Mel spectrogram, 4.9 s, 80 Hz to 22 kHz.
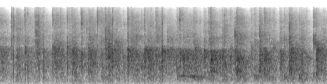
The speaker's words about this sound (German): Und wir samplen das Klatschen noch, dann hört sich das nach 600 Mann an.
